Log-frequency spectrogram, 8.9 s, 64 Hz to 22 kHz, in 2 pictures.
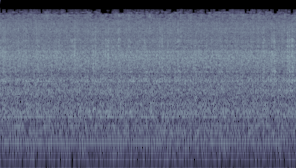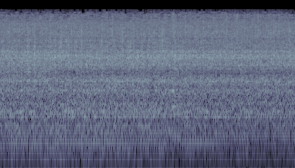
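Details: Cold idle on a 2013 Honda Civic with AC on: fast, uneven ticking chatter about three per second over the idle, going away when the clutch pedal is pressed; AC clutch noise when cold suspected.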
